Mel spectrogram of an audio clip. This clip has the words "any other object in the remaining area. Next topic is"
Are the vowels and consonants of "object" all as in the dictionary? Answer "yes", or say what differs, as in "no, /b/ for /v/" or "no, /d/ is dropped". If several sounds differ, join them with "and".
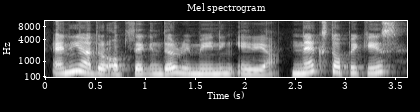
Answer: no, /t/ is dropped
